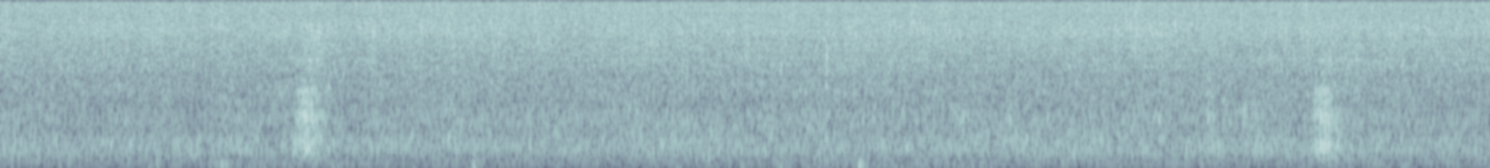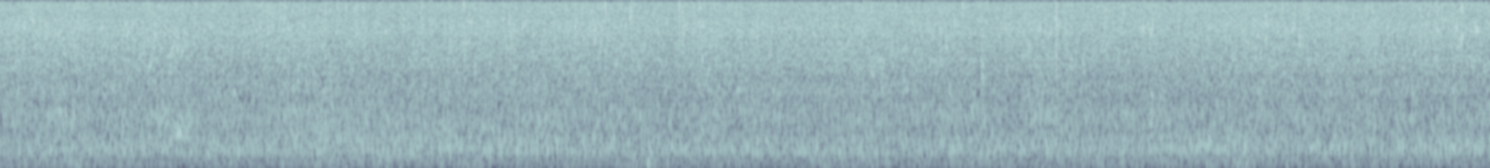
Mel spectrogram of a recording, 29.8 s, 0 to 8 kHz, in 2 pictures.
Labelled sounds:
13.1	13.3	croaking sound likely from a nearby submerged object, 1.3 to 1.6 kHz

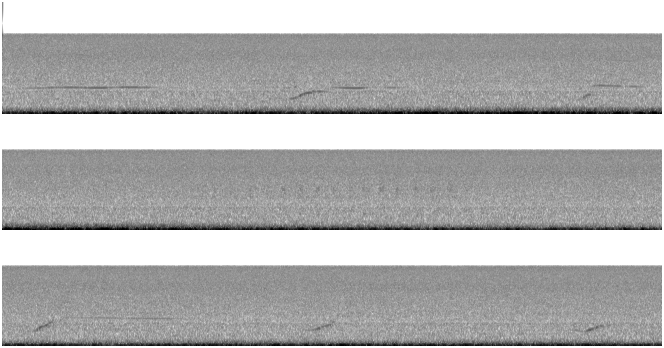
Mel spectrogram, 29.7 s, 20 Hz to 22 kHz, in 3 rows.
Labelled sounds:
0.7	2.0	humpback whale, 0.86 to 1.0 kHz
5.0	5.4	humpback whale, 0.86 to 0.99 kHz
8.8	9.3	humpback whale, 0.96 to 1.1 kHz

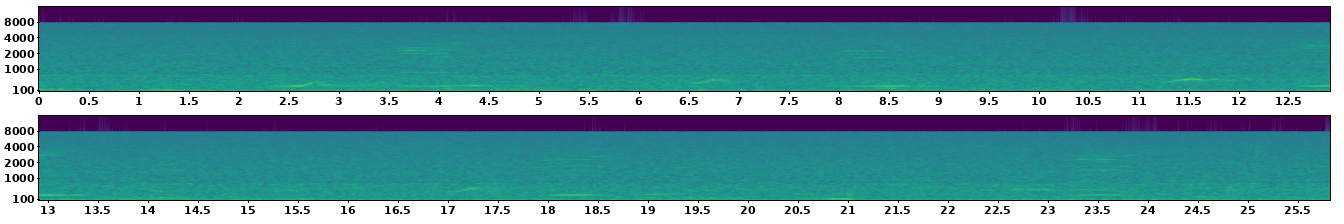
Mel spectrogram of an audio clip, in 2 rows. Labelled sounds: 3.6	4.0	humpback whale, 2.0 to 2.7 kHz
8.1	8.4	humpback whale, 2.1 to 2.3 kHz
12.7	13.2	humpback whale, 2.8 to 2.9 kHz
18.2	18.5	humpback whale, 2.3 to 2.4 kHz
18.9	19.2	humpback whale, 2.2 to 2.3 kHz

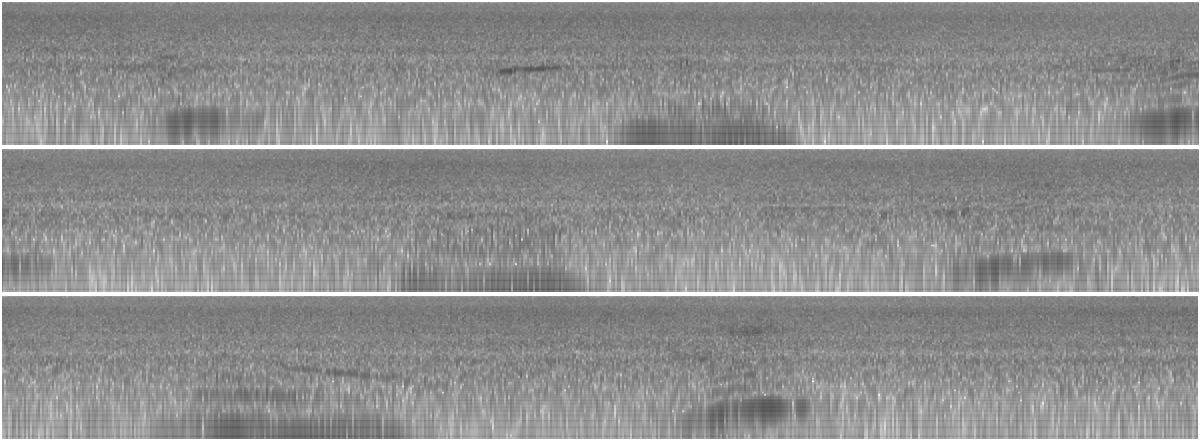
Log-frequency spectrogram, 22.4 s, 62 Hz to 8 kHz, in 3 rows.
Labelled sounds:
0.9	1.2	humpback whale, 1.0 to 1.3 kHz
3.1	3.5	humpback whale, 0.78 to 0.94 kHz
6.9	7.3	humpback whale, 1.0 to 1.3 kHz

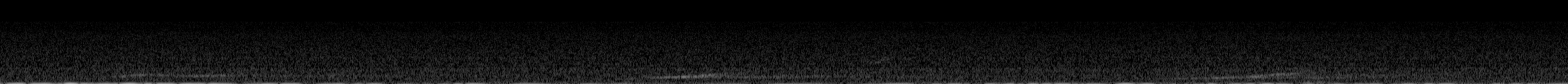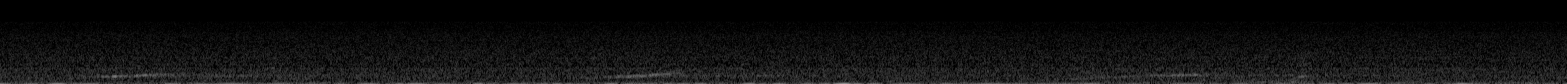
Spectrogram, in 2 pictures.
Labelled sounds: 8.7	8.9	humpback whale, 0.99 to 1.3 kHz

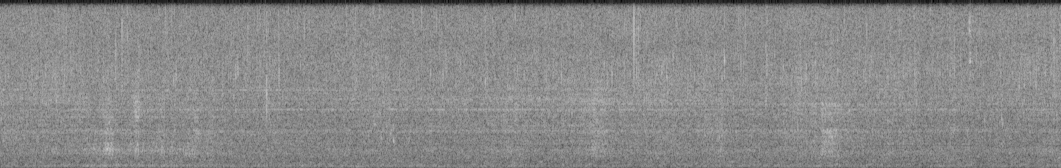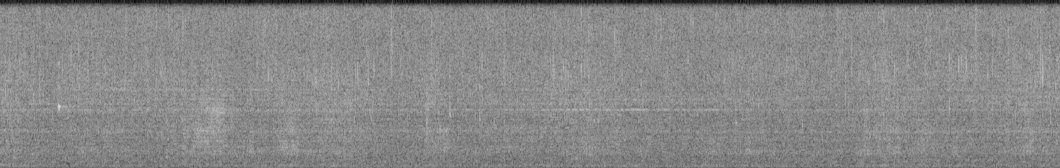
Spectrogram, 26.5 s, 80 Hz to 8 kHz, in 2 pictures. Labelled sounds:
1.3	1.5	vessel noise, 0.78 to 1.3 kHz
10.3	10.5	vessel noise, 2.9 to 3.1 kHz

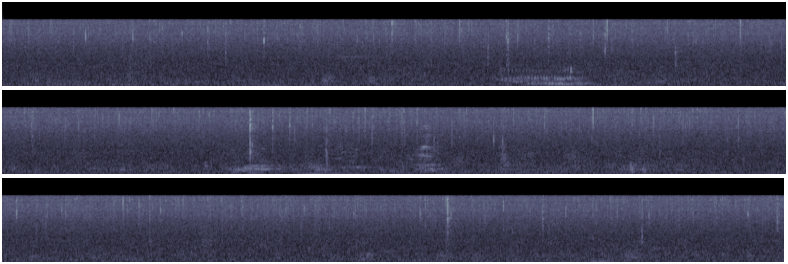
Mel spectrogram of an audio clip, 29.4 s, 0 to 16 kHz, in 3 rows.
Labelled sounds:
4.2	4.5	humpback whale, 1.3 to 1.5 kHz

